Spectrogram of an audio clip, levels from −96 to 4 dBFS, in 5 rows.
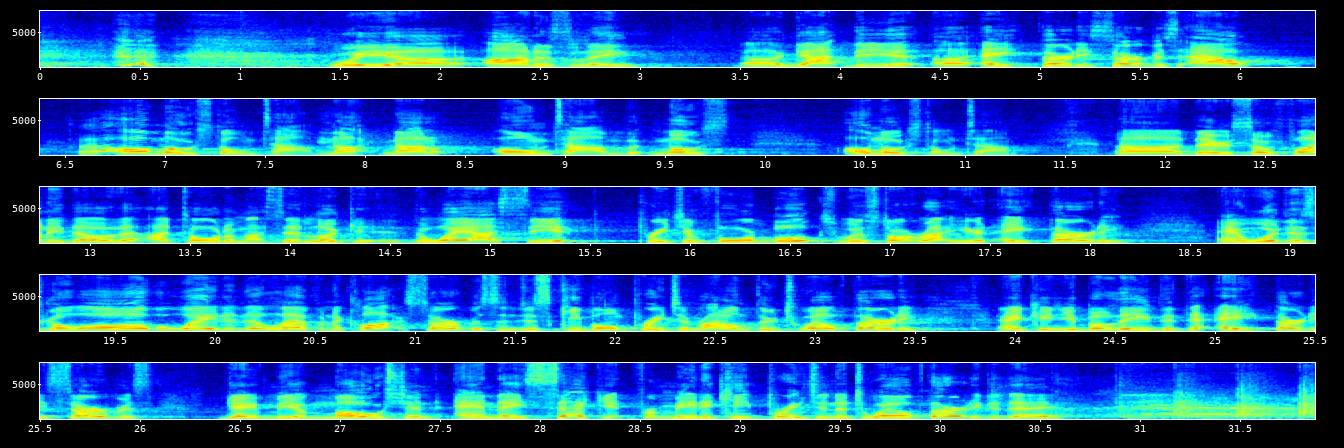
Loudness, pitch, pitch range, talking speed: -30 LUFS, 175 Hz, 165-210 Hz, 175 wpm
